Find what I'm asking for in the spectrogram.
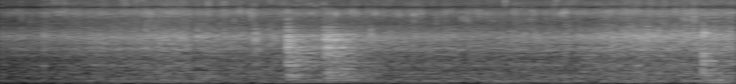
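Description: Chicken pieces frying in oil with onion and ginger-garlic paste for a chicken jalfrezi, giving a steady close sizzle with a few brief stirring scrapes.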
